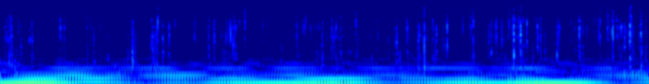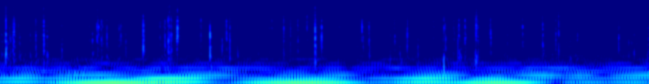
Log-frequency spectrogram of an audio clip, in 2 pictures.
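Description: Background music under the title cards: a low, droning bass that moves to a new note every second or two, with scattered crackling clicks over it.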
